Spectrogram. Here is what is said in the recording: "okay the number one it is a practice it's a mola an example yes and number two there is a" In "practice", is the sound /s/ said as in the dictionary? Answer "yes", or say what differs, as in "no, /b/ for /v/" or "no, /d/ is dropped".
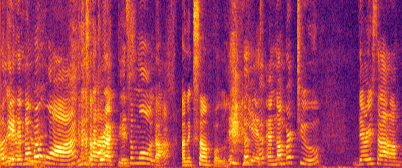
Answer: no, /s/ is dropped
